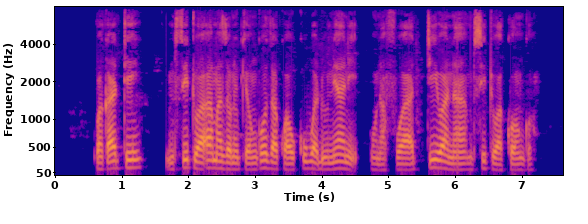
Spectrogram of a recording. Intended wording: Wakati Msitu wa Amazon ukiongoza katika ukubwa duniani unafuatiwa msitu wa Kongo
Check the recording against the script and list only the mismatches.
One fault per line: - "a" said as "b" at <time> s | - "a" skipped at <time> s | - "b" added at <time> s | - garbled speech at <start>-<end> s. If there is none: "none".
- "katika" said as "kwa" at 3.3 s
- "na" added at 5.9 s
